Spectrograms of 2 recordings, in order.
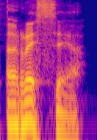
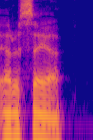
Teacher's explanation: So it's >> and again this is one of those ones that's hard for English speakers but it's a double s. So holding that s for extra long.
